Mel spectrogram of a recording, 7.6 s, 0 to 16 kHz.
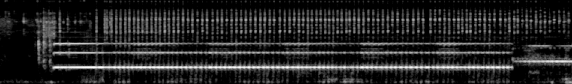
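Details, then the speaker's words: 1999 Ford F250 2WD, 7.3L Powerstroke, six-speed, 308,000 miles, crank-no-start: key on, fast steady ticking about four per second under dash chime from relay; relay, suspected to be the glow plug relay, keeps cycling even after replacement, no wait-to-start light. "got everything took apart so I got the key in and this is the relay that's clicking inside it's here right underneath the"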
